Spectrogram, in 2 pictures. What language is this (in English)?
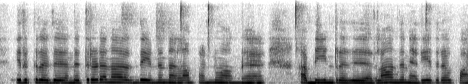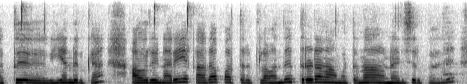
Tamil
